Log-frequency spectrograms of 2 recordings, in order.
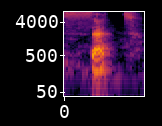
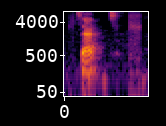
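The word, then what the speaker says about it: sept: pronounced cease seven is set you don't pronounce the p there so basically pretend it's sct set eight is wheat the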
